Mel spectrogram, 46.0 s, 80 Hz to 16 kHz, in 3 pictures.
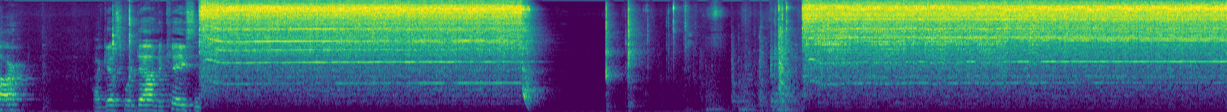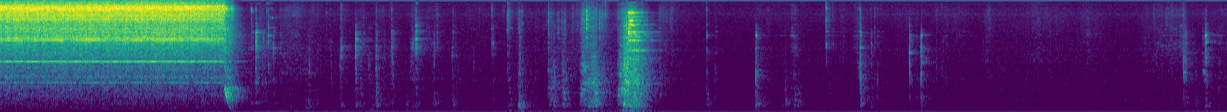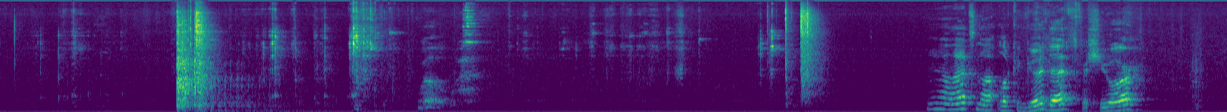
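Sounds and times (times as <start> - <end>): power drill running: 2.5 - 6.9, 10.0 - 18.5.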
